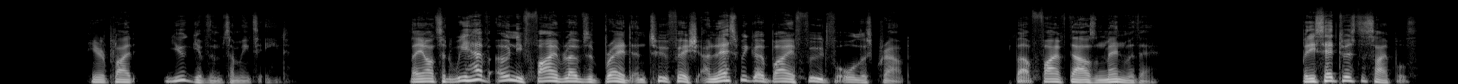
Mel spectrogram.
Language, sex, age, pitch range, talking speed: English, male, 50-69, 100-135 Hz, 170 wpm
